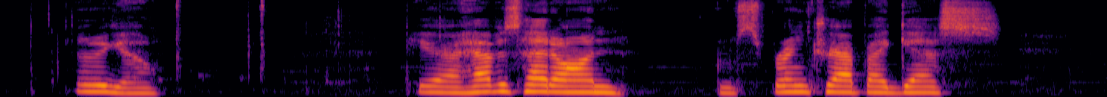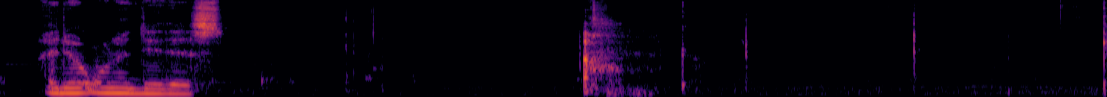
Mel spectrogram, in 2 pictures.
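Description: Fingers press buttons on a handheld game controller.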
